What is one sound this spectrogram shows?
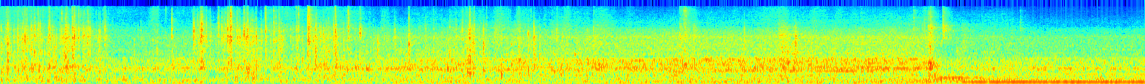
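Flour pours and rustles out of a paper sack.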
